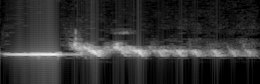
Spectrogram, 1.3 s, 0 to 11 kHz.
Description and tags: A piece of Nature. Individual bird chirps and phrases that were used in a installation called AmbiGen created by JCG Musics at 2015.
birds, birdsong, nature, bird, forest, field-recording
